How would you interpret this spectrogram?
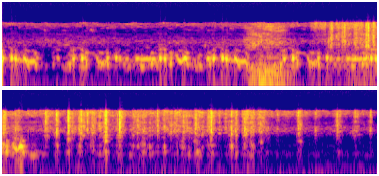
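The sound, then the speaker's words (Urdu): A pigeon coos in low, throaty murmurs for a few seconds as ointment is put on it, then the cooing gives way to a burst of rustling, fluttering clicks. No one speaks. “چلیے آئے اس کبوتر کو مرہم لگاتے ہیں.”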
